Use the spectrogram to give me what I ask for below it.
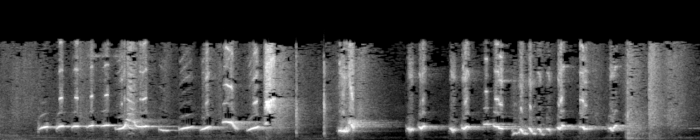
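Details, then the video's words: Young white-rumped shama from the forest, described as stressed, whistles a mellow chain of mid-pitched, slightly wavering notes in two long phrases, with a brief pause between them. The song is used to get reluctant shamas singing. "Pancingan MURAI BATU Muda Hutan, Stres, Macet Nyaut Cuma Hitungan Detik"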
